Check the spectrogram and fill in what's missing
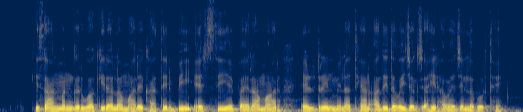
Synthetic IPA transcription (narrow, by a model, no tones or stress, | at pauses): kɪsaːnmənɡəɾuakiɾaːlamaːɾekʰaːt̪ɪɾbiːʔeːt͡ʃsiepəːɾamaːɾḛːlɖɾiːnmelaːt̪ʰijaːna̰ːd̪id̪ɐʋəid͡ʒɐɡd͡ʒa̰ːɦiɾɦɐʋajd͡ʒenlɐboːɾt̪ʰeː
